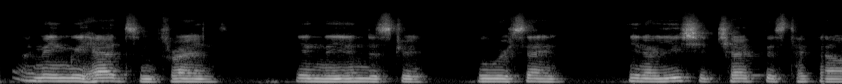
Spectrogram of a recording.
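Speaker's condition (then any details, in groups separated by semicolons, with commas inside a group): Parkinson's disease; left foot, loss of control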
